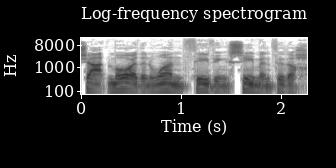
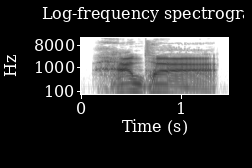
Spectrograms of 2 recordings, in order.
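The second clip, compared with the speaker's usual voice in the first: put-on thick, drunken, croaking voice. Hunched over his grog in a corner, Levasseur calls to Hunter, Levasseur's thick, drunken croak. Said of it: "Levasseur croaked in a thick, drunken voice".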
